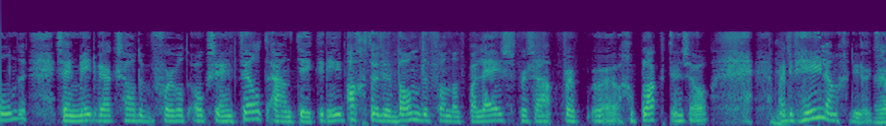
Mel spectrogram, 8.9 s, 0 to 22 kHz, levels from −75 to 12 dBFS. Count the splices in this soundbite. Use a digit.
3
